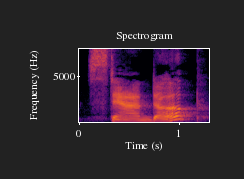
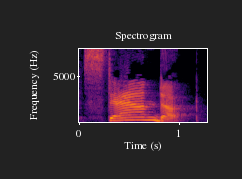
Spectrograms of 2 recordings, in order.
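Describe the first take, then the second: First: The pitch goes up at the end. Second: The pitch goes down at the end. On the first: It is a question. "to make it a question ... You go up in pitch at the end" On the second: It is a statement. "Make it a statement. You're going to go down in pitch at the end"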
